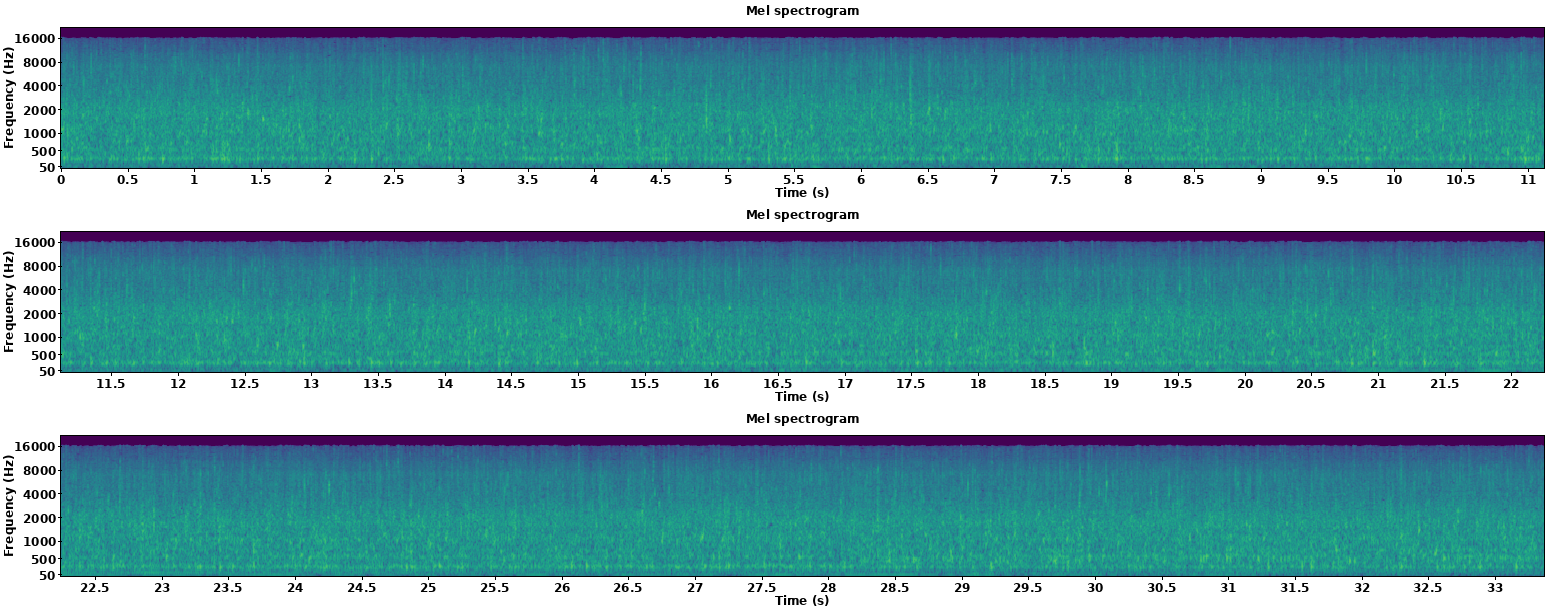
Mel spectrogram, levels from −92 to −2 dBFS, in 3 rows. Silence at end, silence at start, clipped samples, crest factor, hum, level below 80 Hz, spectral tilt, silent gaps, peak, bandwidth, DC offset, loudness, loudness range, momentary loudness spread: 0 s; 0 s; under 0.1%; 24 dB; none; -52 dBFS; -1.5 dB/octave; none; -6 dBFS; 17 kHz; under 0.1%; -27 LUFS; 0 LU; 1 LU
